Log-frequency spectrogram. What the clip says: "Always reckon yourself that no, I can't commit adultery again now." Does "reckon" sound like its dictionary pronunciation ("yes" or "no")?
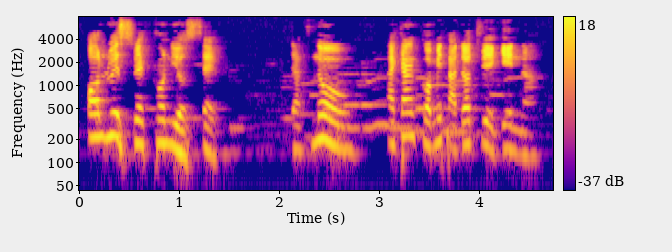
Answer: yes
